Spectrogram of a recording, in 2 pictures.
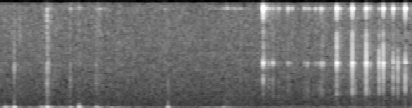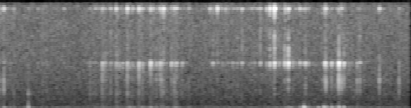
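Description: A small ribbed glass candle holder filled with wax and holding a lit candle is held in both hands and tapped with long fingernails. Quick, quiet taps give soft low thuds and bright, clicky ticks, with faint high glassy ringing tones in the middle of the clip. The tapping is irregular, with the heaviest clusters at the start and end.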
